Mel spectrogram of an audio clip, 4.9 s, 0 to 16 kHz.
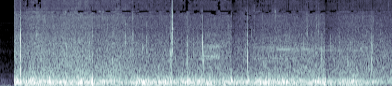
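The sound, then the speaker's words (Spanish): Heavy rain pours down over a flood area in Tasmania, where more than 200 millimetres of rain fell across the island in the past week, in a steady, dense roar that begins abruptly and holds constant, with scattered sharp patters and splashes cutting through. No voices are heard. “Más de 200 milímetros de lluvia han caído en toda la isla en la última semana”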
